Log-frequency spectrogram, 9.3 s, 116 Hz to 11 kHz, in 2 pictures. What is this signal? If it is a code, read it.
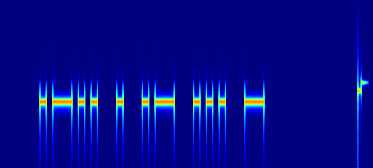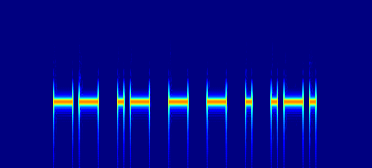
Morse code, heard as a keyed tone, about 15 wpm, 700 Hz. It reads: LEAST MATTER
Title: Sentences from Top 700 Words - New Word Drill - 15wpm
